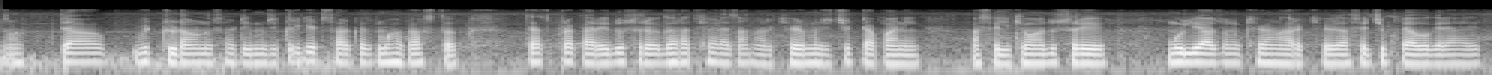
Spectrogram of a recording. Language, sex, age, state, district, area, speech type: Marathi, male, 18-30, Maharashtra, Osmanabad, rural, spontaneous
